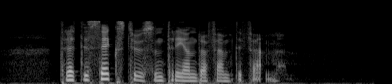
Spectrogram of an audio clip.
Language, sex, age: Swedish, female, 26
